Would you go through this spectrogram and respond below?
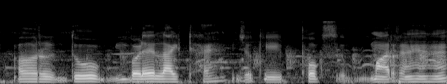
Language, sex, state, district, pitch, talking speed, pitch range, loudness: Hindi, male, Jharkhand, Garhwa, 125 Hz, 145 wpm, 120-130 Hz, -19 LUFS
